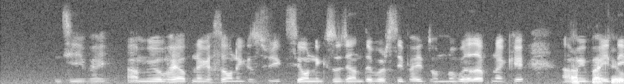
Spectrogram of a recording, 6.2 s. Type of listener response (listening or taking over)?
listening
